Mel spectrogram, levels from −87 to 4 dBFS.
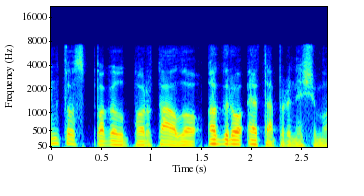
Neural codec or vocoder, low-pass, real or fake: codec, 16 kHz in and 24 kHz out, 0.6 kbps, FocalCodec, streaming, 4096 codes; 7.2 kHz; fake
